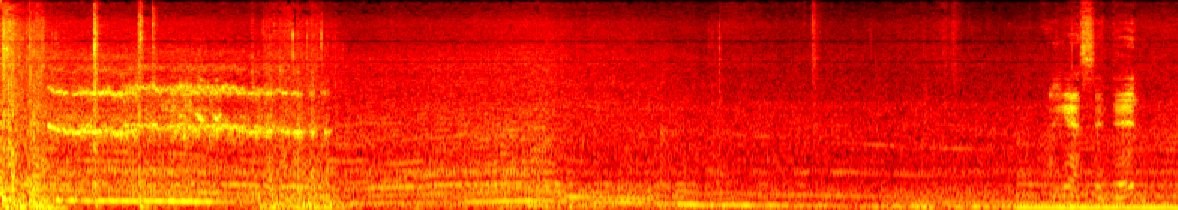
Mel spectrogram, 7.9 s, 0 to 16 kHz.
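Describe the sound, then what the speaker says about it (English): A Honda Civic of roughly 90 horsepower does a burnout: the engine revs hard and the tires squeal and skid loudly, with people talking over the noise. "Let's see if she'll do a burnout."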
